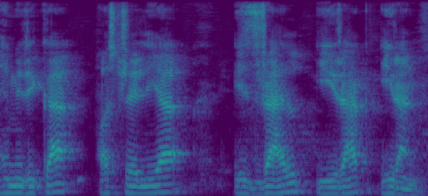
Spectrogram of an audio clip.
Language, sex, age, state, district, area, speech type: Nepali, male, 45-60, West Bengal, Kalimpong, rural, spontaneous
